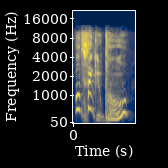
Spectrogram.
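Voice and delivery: high, grateful creature voice; thanks in a swooping animal voice; Tigger. A narrator's reading. Tigger thanks Pooh for offering haycorns, high character voice. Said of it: "said Tigger".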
